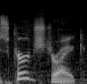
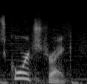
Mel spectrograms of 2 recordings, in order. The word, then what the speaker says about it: Scourge Strike: DK and I pronounced instead of saying scourge strike I pronounced it I pronounced it scorch strike.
